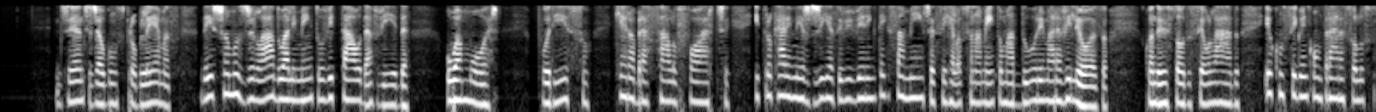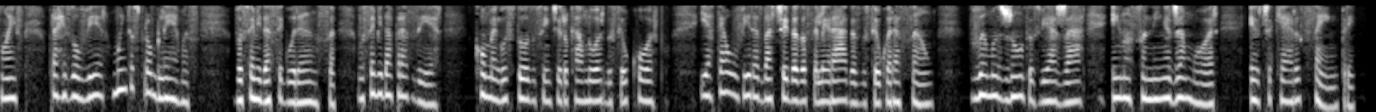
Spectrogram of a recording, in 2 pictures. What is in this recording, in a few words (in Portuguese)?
EROTICA SUAVE (F); Românticas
